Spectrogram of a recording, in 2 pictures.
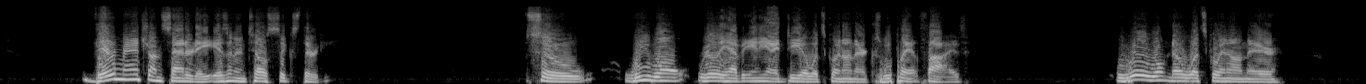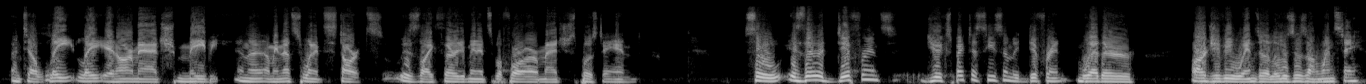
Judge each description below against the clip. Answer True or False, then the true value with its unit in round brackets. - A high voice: False (140 Hz)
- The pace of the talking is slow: False (165 wpm)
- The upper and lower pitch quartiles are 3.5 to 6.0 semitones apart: True (4.0 semitones)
